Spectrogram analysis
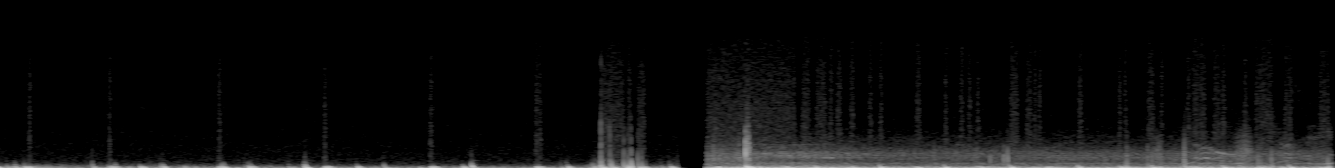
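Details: Heartbeat recorded by holding a phone to the chest of a person who reports having sinus arrhythmia: muffled low thumps with slightly uneven spacing, then handling noise and rumble.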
